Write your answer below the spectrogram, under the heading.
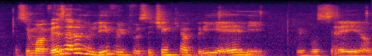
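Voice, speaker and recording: A man's fairly high-pitched voice at a fairly quick pace over noticeable background noise. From southern Brazil, Santa Catarina. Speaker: English teacher and YouTuber. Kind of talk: interview.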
